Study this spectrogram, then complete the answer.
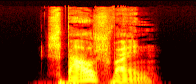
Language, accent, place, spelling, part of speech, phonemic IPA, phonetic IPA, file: German, Germany, Berlin, Sparschwein, noun, /ˈʃpaːrˌʃvaɪ̯n/, [ˈʃpaː(ɐ̯)ˌʃʋaɪ̯n], De-Sparschwein.ogg
- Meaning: piggy bank (container for coins, prototypically, but not necessarily, in the form of a pig)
